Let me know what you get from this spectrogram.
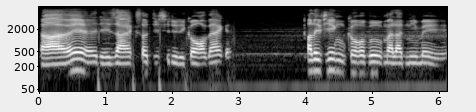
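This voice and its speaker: A young man giving casual gameplay commentary, excitable and breaking into sudden loud outbursts and cursing. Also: medium pitch, measured pace, muffled recording, slight background noise. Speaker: gaming video creator.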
